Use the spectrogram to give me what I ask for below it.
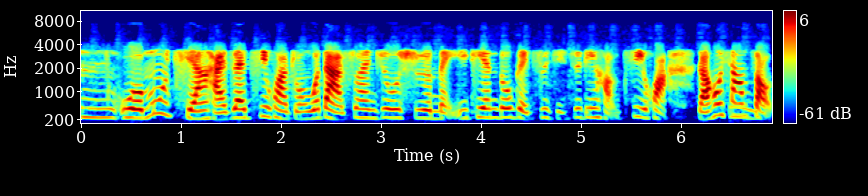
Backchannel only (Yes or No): Yes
